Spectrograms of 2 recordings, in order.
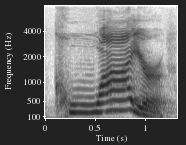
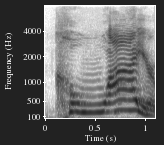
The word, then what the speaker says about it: choir: Even though it's spelled like this, we pronounce this word as choir with a strong hidden W sound. Choir with a high I going to an R.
